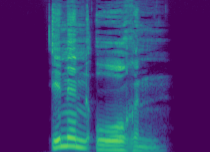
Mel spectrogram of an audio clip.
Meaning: plural of Innenohr
- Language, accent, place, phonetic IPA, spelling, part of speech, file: German, Germany, Berlin, [ˈɪnənˌʔoːʁən], Innenohren, noun, De-Innenohren.ogg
